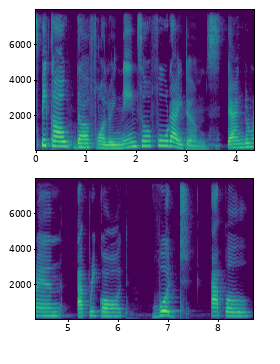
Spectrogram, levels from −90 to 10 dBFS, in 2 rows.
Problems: none marked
